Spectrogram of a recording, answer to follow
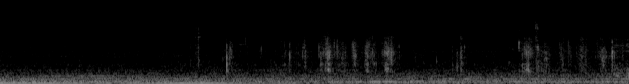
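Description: A person sipping a juice drink from a plastic cup and swallowing, then a scattering of small wet mouth clicks and lip smacks as he tastes it.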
